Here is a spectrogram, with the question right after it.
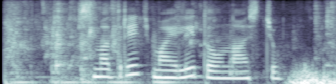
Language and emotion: Russian, neutral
